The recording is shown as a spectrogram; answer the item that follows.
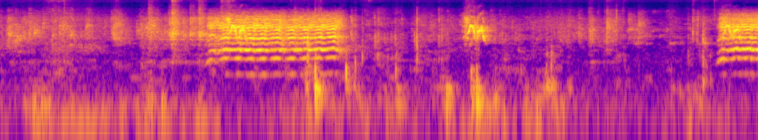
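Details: Goat fleeing after milking gives a strong, nasal, drawn-out bleat lasting almost a second, then a short second bleat at the end, with rustling and knocking sounds between.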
